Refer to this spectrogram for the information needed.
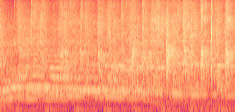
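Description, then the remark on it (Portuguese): A small audience at Casa Geek applauds on cue during a recording, a dense, steady patter of clapping that holds at an even level for the whole couple of seconds, with a faint tonal hum running underneath. “E o mais legal é que quando você tá gravando com uma plateia, mesmo que pequena, você levanta o braço e as pessoas aplaudem.”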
